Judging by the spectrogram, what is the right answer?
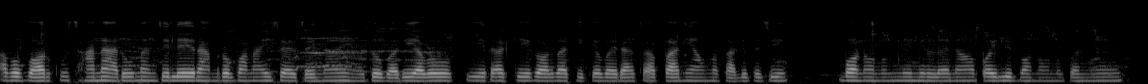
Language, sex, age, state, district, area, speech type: Nepali, female, 45-60, West Bengal, Jalpaiguri, rural, spontaneous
